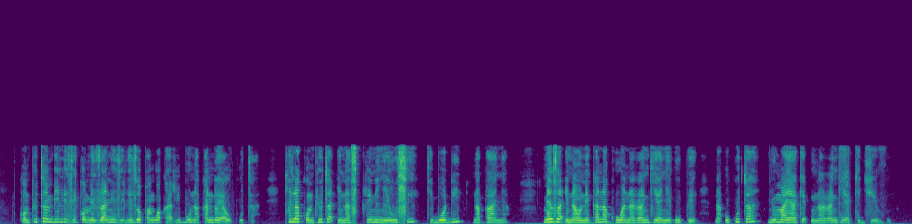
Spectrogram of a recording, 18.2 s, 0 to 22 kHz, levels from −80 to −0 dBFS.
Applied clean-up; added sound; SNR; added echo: none; none; none; none.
